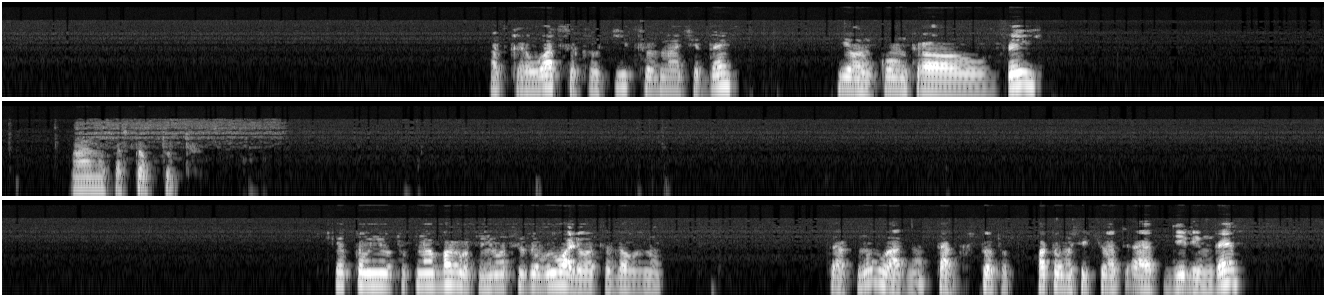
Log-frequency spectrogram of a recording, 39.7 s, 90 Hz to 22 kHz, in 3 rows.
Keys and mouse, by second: 14.7 middle click, 17.7 click, 20.0 shift+click, 23.1-31.7 middle drag, 34.0-36.3 middle drag.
